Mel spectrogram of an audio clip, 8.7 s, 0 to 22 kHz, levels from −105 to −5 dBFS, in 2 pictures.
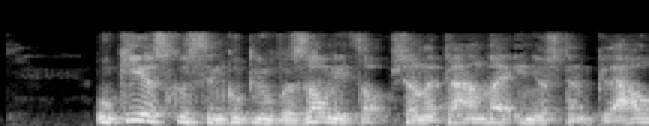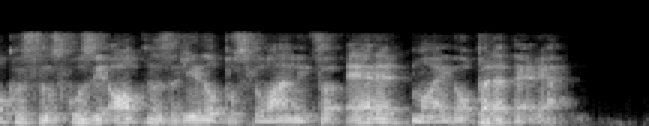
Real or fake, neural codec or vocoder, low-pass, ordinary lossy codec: fake; codec, 16 kHz, 4.8 kbps, FACodec; 7.2 kHz; MP3, 48 kbps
